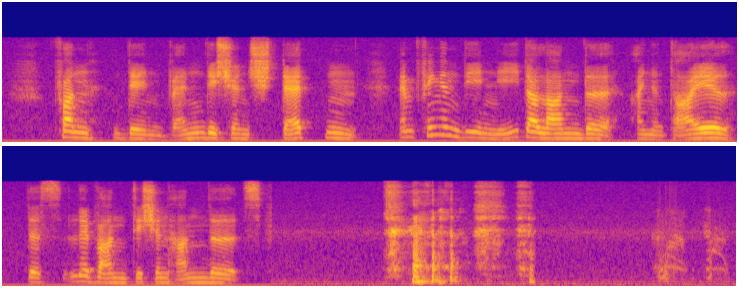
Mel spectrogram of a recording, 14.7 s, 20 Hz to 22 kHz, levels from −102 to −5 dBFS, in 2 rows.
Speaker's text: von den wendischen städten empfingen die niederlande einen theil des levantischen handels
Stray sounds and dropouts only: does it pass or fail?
fail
